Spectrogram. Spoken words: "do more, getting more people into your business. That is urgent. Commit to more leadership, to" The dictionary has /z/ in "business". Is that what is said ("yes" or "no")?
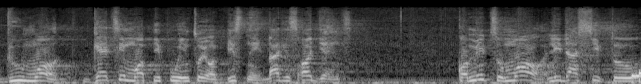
no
